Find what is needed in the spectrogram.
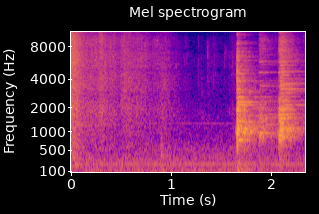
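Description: Quiet room, then near the end a short, sharp handling clatter as a hand reaches into a cardboard box of wrapped cookware.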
